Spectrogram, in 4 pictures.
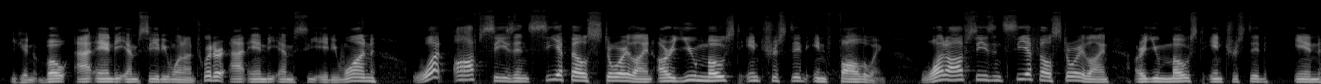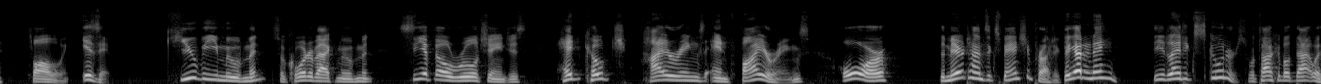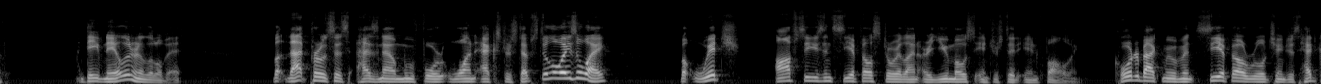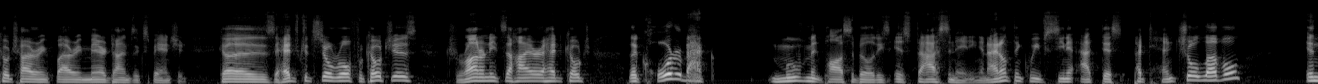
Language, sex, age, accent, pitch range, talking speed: English, male, 30-49, American, 110-170 Hz, 155 wpm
